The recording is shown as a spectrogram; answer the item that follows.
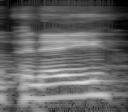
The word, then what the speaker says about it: Penix: So what I know Panay. It's Panay, right, or Penix? Penix, Michael Penix. Penix. Do they say it Penix? I thought I heard. How do you pronounce his last name? That big Penix energy.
